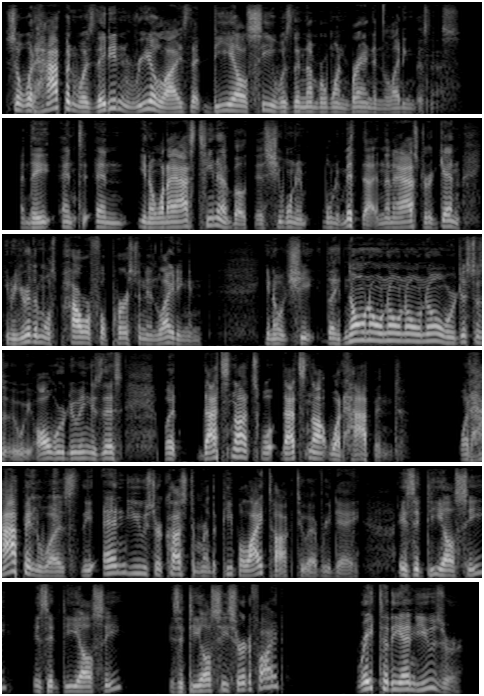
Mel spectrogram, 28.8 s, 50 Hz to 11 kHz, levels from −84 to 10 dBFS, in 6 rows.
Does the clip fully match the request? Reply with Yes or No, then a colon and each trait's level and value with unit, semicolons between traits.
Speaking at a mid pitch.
Yes: medium, 155 Hz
